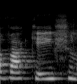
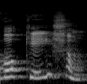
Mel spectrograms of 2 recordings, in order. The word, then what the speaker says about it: vacation: Não tem como falar vacation olhando para cá. Não tem como falar vocation olhando para cá. Tá óbvio que é vacation. Vacation.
